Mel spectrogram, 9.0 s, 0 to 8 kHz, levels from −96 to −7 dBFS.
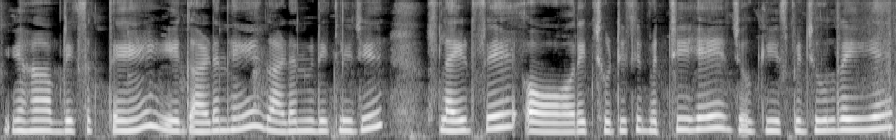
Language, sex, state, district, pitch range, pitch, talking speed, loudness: Hindi, female, Rajasthan, Jaipur, 210-240 Hz, 215 Hz, 165 wpm, -19 LUFS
